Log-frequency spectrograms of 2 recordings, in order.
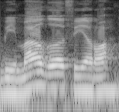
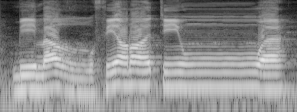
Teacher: Fabashirhu bimagh, ghain jangan memantul, dia bukan huruf qalqalah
